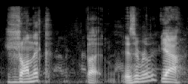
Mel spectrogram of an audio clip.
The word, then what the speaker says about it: Canik: is in my mind unmatched truthfully and it's pronounced jeanik but is it really yeah yeah it's eastern block oh okay yeah I I call it cannock can a gun store this dude was like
